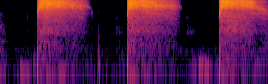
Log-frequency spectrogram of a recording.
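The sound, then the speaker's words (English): Three bright bursts of steam hissing in a piece of music, each lasting close to a second, separated by short pauses in a steady rhythm. The hiss is loud and airy, with no voices. “Finally, when the steam hisses, make your own hissing sound in time with the music.”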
